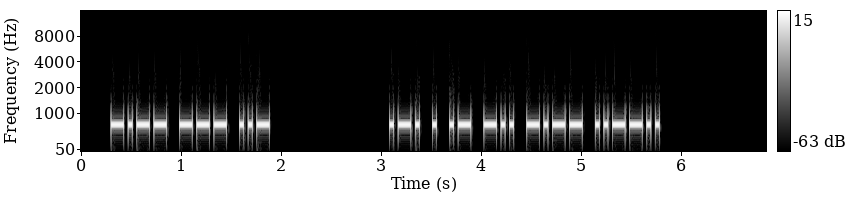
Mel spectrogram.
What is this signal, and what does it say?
Morse code, heard as a keyed tone, about 28 wpm, 700 Hz. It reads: YOU READY?
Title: 4x Word-Spacing - Sentences from Top 400 Words - 28wpm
